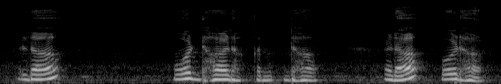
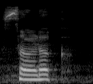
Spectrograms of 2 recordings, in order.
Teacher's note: ऐसे व्यंजन वर्ण जिनके उच्चारण में जीभ मूर्धा को स्पर्श करके झटके से नीचे आती है। जो जीभ रहती है, जिह्वा, वह मूर्धा को स्पर्श करके झटके से बाहर आती है, उन्हें द्विगुणी व्यंजन या उत्क्षिप्त व्यंजन कहा गया है।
